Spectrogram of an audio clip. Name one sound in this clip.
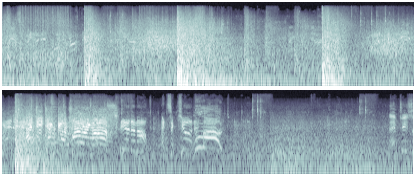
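Guns fire in bursts.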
